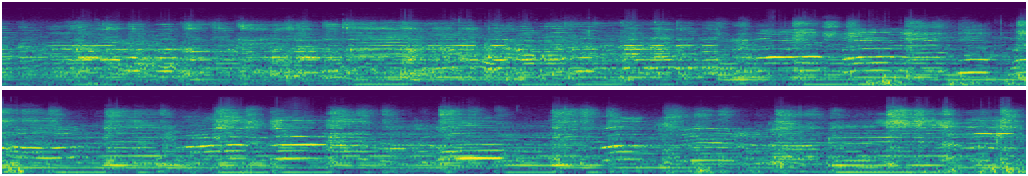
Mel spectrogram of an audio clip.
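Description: Bluegrass-style string band music with fiddle and guitar over a bass line that repeats in a steady rhythm.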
